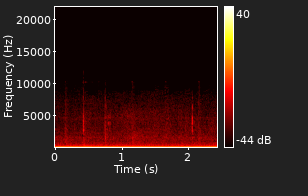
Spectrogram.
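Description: A few faint clicks and ticks from a plastic bottle cap being unscrewed, over a steady low hum.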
